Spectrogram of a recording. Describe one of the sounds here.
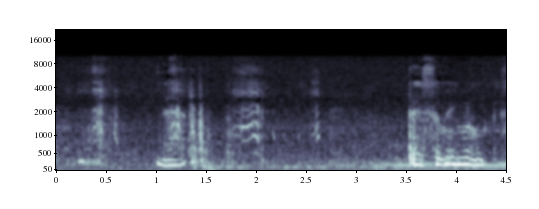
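A young woman speaks softly and haltingly, close by.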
